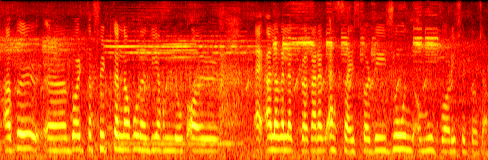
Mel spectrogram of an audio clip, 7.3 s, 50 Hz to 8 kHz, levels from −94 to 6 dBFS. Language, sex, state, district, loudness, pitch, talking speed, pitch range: Garhwali, female, Uttarakhand, Tehri Garhwal, -17 LUFS, 235 Hz, 195 wpm, 225-245 Hz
